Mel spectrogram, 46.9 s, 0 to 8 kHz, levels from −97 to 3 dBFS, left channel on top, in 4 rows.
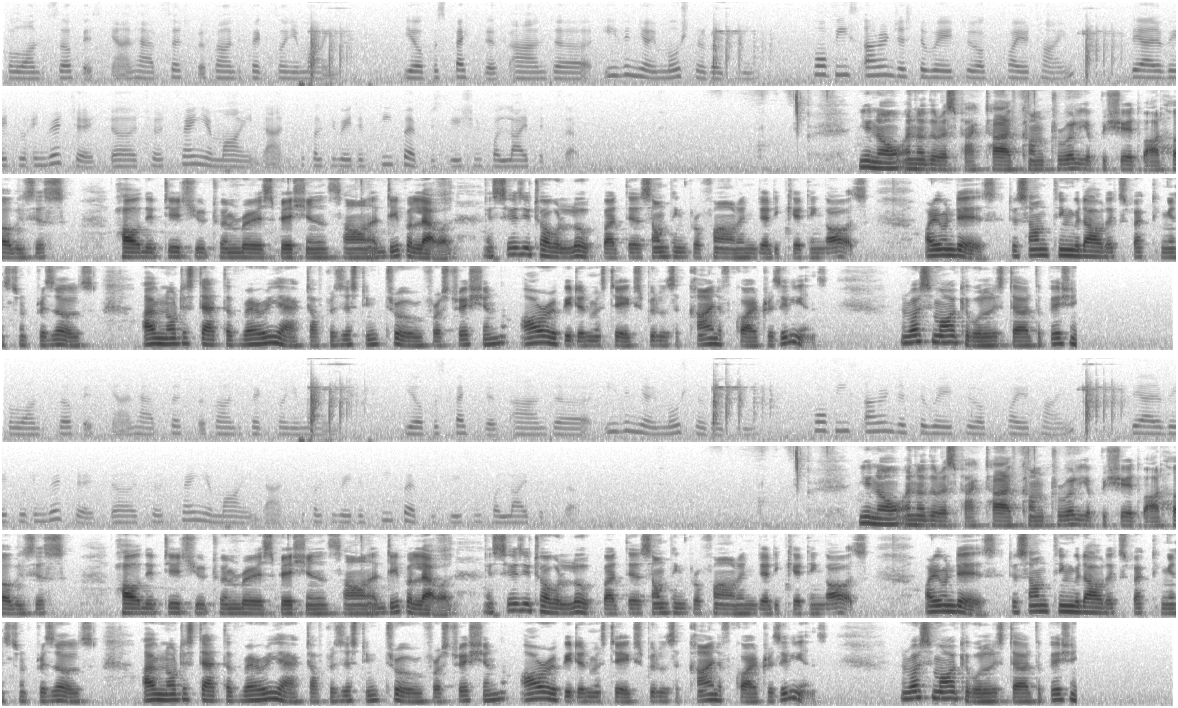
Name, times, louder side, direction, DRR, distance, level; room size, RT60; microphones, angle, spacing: voice 1, 0.0-3.4 4.0-7.6 8.1-10.7 11.2-15.9 16.2-17.0 17.4-17.5, left 3 dB, 65° left, 1.3 m, -51 dB
sound 1, 2.9-3.8 5.5-5.6 6.8-7.8 8.6-8.7 9.7-9.8 10.7-11.3, right 6 dB, 40° right, 1.0 m, -46 dB
voice 2, 19.7-43.4 43.7-43.9 44.2-46.0, equal, ahead, 0.3 m, -29 dB
head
